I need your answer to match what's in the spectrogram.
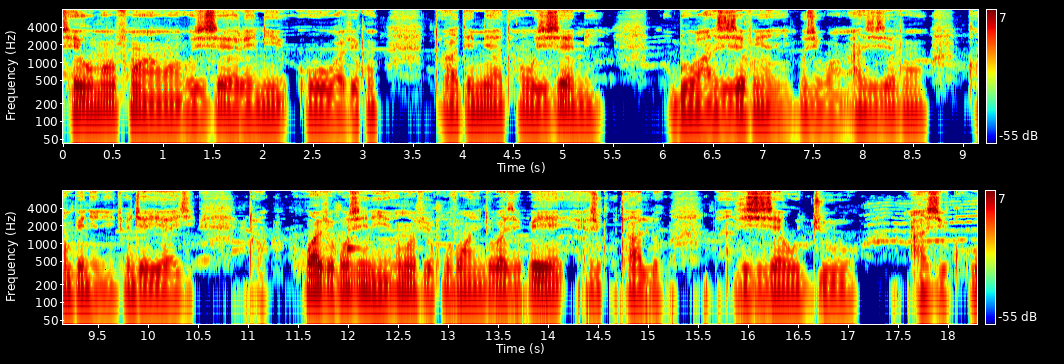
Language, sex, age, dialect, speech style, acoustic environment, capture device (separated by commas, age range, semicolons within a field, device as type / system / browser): Yoruba, male, 35-44, Nigeria - Lagos Yoruba, excited, nature, mobile / Linux / Chrome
